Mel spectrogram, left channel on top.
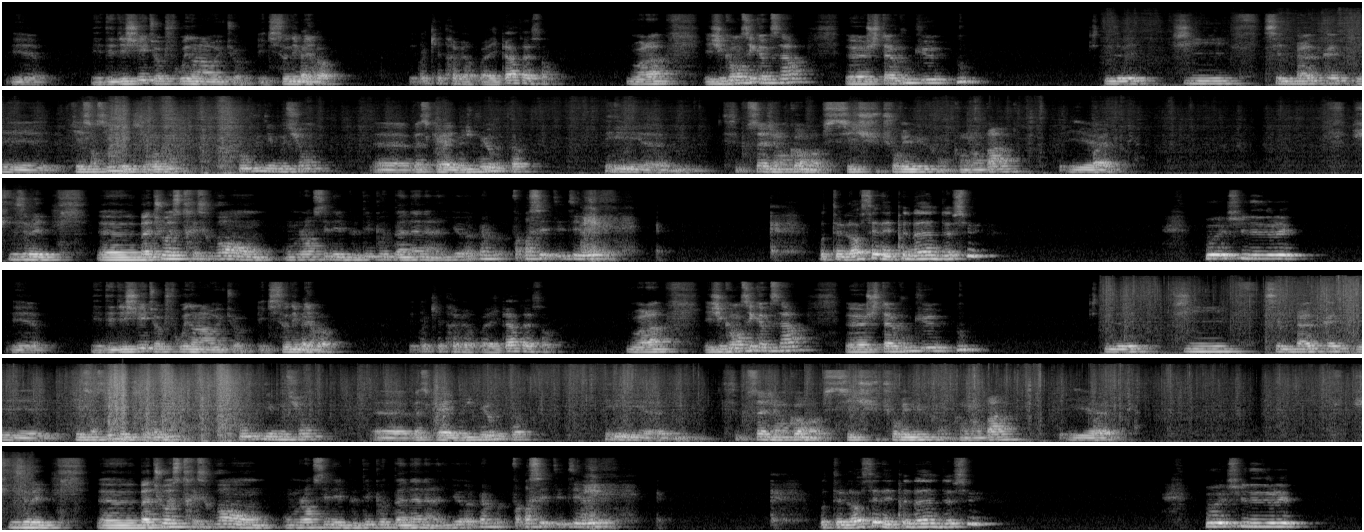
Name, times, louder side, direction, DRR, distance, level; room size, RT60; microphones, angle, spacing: voice 1, 0.1-0.4 0.9-3.2 4.1-4.3 6.2-9.8 11.0-15.5 16.0-16.9 17.3-18.6 19.6-23.8 24.2-24.7 26.8-33.3 38.8-40.1, right 1 dB, 10° right, 0.4 m, -22 dB
voice 2, 4.2-5.5 17.9-18.8 24.5-24.7 33.0-33.3 34.9-37.0, equal, 55° left, 0.7 m, -21 dB
sound 1, 11.0-27.5, right 10 dB, 70° right, 0.3 m, -32 dB
2.1 x 2.0 x 3.1 m
head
